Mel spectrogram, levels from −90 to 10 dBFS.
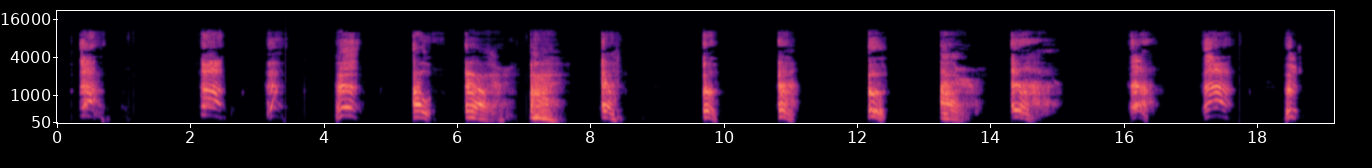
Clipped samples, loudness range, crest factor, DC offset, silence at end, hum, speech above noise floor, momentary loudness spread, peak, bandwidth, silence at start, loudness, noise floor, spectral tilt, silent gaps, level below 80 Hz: under 0.1%; 4 LU; 22 dB; under 0.1%; 0.55 s; none; over 73 dB; 14 LU; 0 dBFS; 11 kHz; 0.35 s; -18 LUFS; under -90 dBFS; -2.5 dB/octave; none; -80 dBFS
